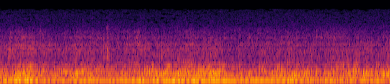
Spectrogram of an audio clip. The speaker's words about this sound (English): Boy, that boat has power. Look at the way we're traveling.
